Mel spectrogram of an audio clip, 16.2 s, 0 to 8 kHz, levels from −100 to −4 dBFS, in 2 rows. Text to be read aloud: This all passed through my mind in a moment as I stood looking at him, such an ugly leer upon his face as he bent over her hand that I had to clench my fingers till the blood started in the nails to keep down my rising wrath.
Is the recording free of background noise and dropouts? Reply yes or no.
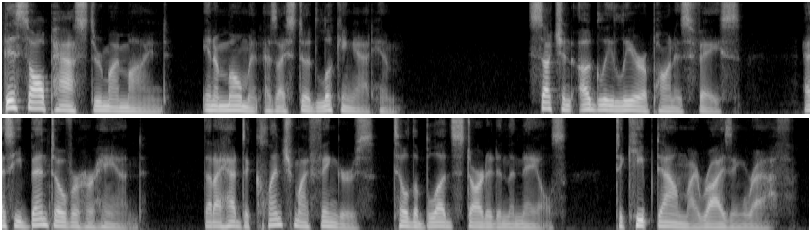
yes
